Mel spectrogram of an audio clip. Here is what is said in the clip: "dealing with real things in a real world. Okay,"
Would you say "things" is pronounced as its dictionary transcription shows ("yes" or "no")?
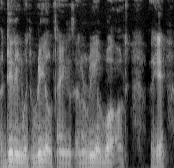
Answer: yes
